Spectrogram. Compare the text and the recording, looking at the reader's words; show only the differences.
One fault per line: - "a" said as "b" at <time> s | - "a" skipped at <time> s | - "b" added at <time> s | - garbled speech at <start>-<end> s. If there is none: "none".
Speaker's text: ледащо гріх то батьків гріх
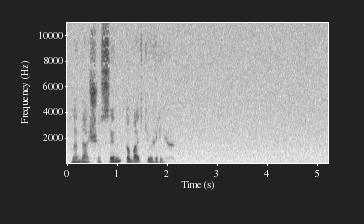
- "гріх" said as "син" at 0.7 s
